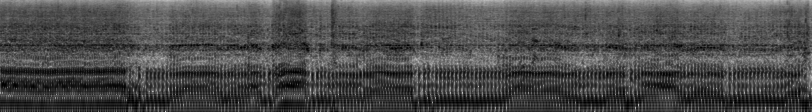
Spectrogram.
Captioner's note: engine revving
